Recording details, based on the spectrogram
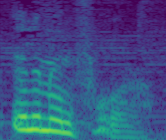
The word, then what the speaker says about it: Element 4: ¿Se dice así? Element 4. – Lo llamamos Element 4.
